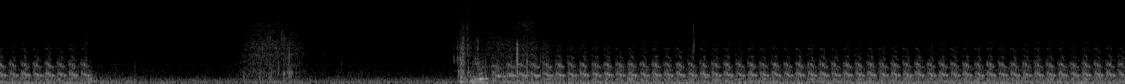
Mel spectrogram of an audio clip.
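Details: 2009 BMW E91 320i after 9 hours outside at -12°C: starter cranks, then the engine catches with a rough, rattly run; hard start worsening for weeks caused by a broken camshaft chain tensioner, with chain and tensioner replaced.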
